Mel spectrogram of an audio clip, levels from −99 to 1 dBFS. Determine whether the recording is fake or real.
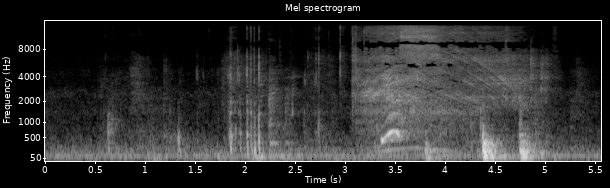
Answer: real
